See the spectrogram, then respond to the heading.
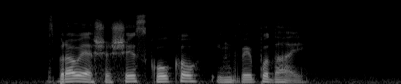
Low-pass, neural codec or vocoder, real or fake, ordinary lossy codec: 14.4 kHz; none; real; none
